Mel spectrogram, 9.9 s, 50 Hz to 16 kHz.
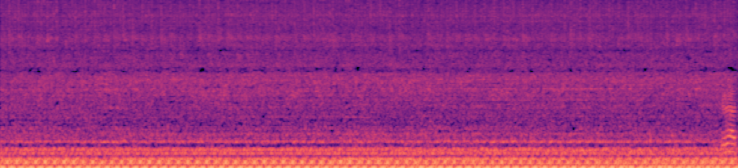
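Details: Jeep CJ5 with Holley Sniper EFI, first start of the engine: steady even low idle, regular beat about 2.5 per second, no knocks or misses; good voltage, but the gauges aren't reading.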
